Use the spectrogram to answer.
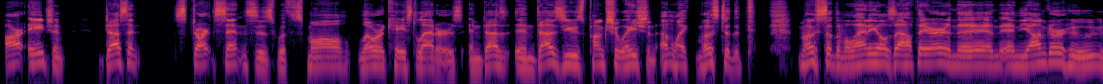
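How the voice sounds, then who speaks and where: A middle-aged man talking casually as a podcast guest, rambling and restarting often, getting animated when he explains. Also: mid-range voice, normal speed, no room sound, clean studio sound. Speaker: podcast guest, marketing agency president. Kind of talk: casual interview talk.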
